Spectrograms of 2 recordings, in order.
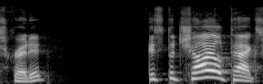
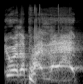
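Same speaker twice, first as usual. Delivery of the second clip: rising into a shrieking yell; incredulous shouting rant; exasperated yell; 10 semitones higher, 4 dB louder, much faster than usual. Real, not acted. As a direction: yell it in disbelief at him. Streamer yelling at speech.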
